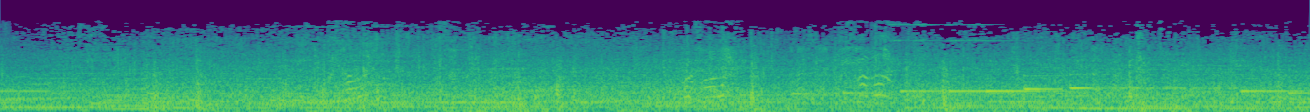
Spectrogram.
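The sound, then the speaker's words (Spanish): A tram pulling away from a street stop and gathering speed: a steady, dense rail rumble with wheel clatter that continues throughout at an even, fairly loud level. “La mujer cruza la calle corriendo para alcanzar el tranvía, pero este se ha puesto en marcha y corre junto a él.”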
